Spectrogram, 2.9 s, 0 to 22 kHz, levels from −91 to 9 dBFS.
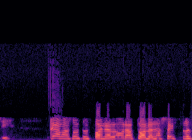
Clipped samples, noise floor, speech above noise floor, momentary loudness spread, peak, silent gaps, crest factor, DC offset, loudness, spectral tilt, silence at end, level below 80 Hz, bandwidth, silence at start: under 0.1%; -68 dBFS; 39 dB; 8 LU; -14 dBFS; none; 16 dB; under 0.1%; -29 LUFS; -4 dB/octave; 0 s; -70 dBFS; 15.5 kHz; 0.05 s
